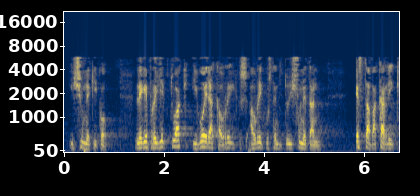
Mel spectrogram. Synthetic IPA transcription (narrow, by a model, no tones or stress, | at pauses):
isune̞kiko̞ | le̞ɣ̞e̞pɾo̞je̞kt̪uakiɣ̞o̞e̞ɾakawreikust̪e̞nd̪it̪uisune̞t̪an | e̞st̪aβakarik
